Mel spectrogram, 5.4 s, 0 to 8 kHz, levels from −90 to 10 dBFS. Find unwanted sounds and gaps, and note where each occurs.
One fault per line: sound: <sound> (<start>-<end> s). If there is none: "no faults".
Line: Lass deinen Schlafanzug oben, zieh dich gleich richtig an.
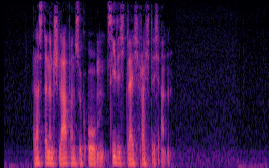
no faults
